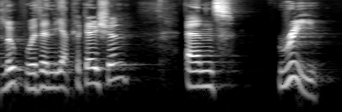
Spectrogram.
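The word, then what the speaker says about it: Wry: The Tau component, which builds the application window and handles the event loop within the application, and Re, which is apparently how you pronounce that, which does the web view rendering.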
